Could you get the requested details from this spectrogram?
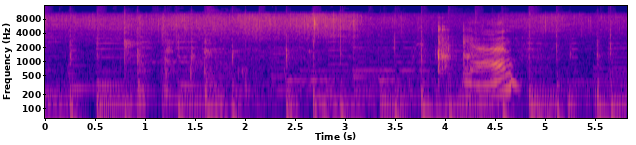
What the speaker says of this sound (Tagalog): Let the onions sweat a little, no?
